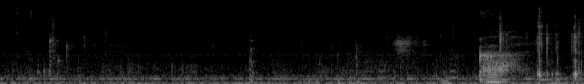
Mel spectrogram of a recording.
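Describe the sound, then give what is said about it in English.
Someone sips water, with soft wet mouth sounds and faint liquid drips, then a louder gulp near the end, all fairly quiet. “Water's so fucking good.”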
